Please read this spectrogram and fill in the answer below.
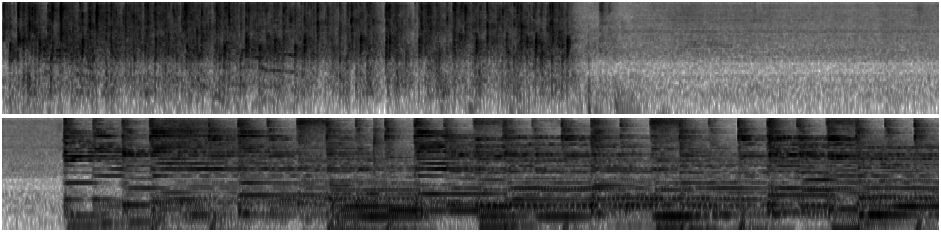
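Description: Audience applauding for about six seconds, then a few seconds of quiet room. About ten seconds in, guitar-led instrumental music starts: the introduction to a song.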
